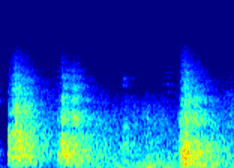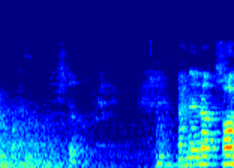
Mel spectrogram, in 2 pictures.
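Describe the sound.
Three heavy booming blasts go off at irregular intervals, each followed by a rumbling decay, then a person's voice briefly rises near the end.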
